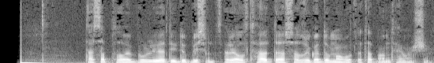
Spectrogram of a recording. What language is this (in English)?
Georgian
